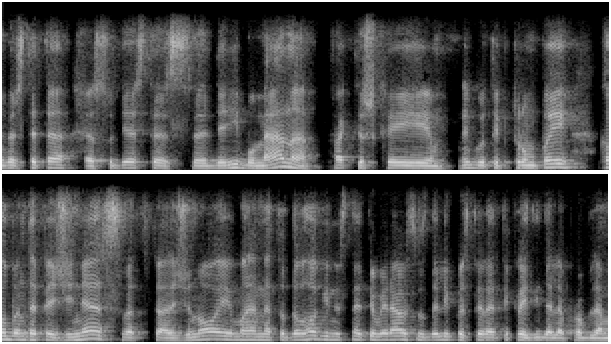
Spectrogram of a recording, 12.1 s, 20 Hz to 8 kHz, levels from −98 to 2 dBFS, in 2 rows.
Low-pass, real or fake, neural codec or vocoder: 7.2 kHz; real; none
